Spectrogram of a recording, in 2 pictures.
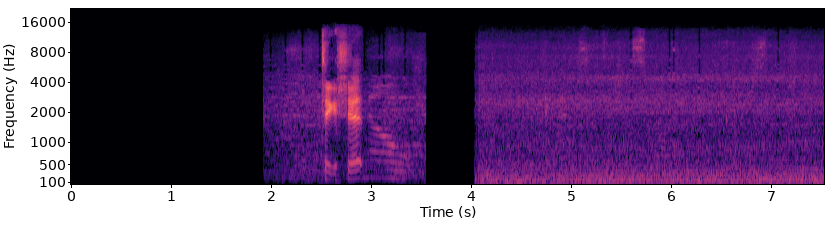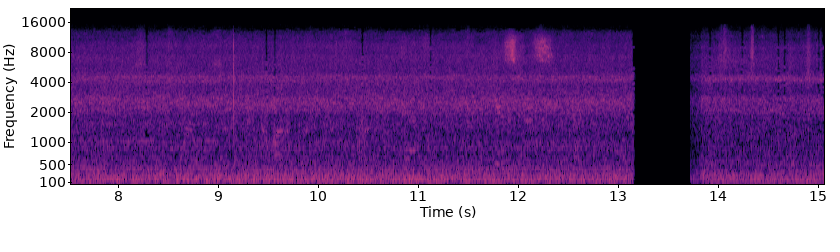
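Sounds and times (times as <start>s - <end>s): airliner engine and airflow rumble: 2.1s - 13.2s, 13.8s - 15.0s.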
